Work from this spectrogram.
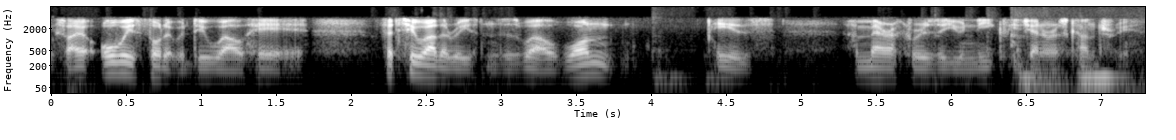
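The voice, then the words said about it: Non-American accent. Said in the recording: “I know my accent betrays me”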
